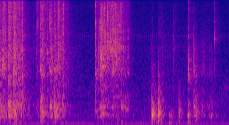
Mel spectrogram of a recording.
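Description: Whisking sugar into eggs by hand until pale for a French quatre-quarts cake, with rapid metallic whisk clatter against a bowl coming in loud bursts, then shorter separate strokes.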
